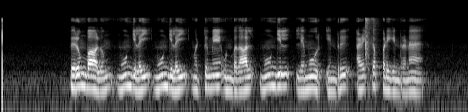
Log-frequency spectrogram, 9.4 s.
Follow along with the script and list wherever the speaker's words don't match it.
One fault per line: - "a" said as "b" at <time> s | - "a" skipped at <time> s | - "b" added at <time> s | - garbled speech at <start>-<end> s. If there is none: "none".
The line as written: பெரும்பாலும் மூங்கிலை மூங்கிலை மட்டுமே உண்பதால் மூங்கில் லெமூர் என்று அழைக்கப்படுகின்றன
none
